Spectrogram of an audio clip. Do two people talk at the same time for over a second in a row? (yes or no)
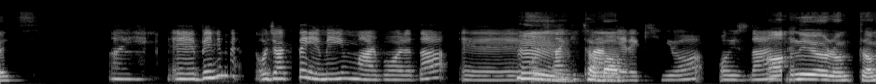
yes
